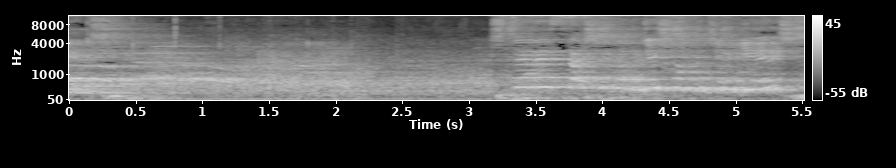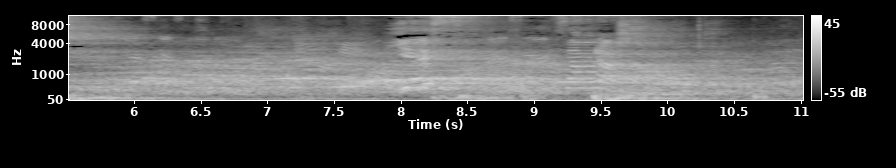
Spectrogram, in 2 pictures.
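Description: A man shouts out calls over the crowd.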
